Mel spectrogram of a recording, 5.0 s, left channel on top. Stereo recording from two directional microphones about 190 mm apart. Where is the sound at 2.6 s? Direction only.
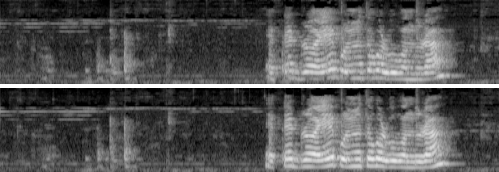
45° right (ahead or behind).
